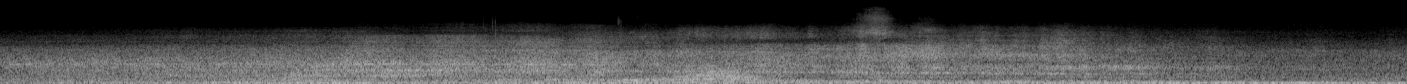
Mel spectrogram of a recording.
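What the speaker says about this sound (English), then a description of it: "So off to Frankfurt goes this 320 Neo." A Lufthansa Airbus A320neo jet departs London Heathrow, its engines making a steady, loud, broadband roar that holds for the whole stretch and swells slightly midway, with no voices over it.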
